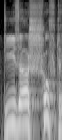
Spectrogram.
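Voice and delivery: erregt, gedehnt, höher ausgerufen; empörter Ausruf. A narrator's reading. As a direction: schimpf los, langsam und gedehnt. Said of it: "rief er". (wütend ausgerufen)

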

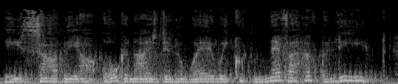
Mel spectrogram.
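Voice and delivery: muttered. A narrator's reading. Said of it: "he muttered".

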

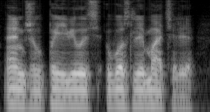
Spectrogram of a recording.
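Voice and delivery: ordinary delivery

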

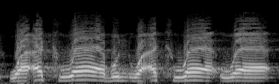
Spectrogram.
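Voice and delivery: وأكواب with wa fronted towards weh; slow وأكواب with an overly fronted a; over-thinned waw, wrong way. Shown as a demonstration. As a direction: mimic exaggerated thinning of وا. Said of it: "والبعض يبالغ في الترقيق".

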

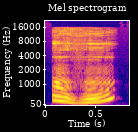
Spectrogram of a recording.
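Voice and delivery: mumbled through a mouthful; talking with her mouth full. Acted. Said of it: "пробормотала она с набитым ртом".

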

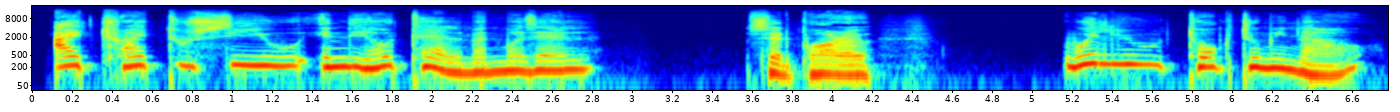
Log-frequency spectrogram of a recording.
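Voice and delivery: lightly voiced polite detective; a hint of Belgian detective politeness; Poirot voice.

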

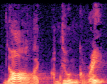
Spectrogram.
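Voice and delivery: low, insistent denial; doubling down. Retold or imitated. Husband doubling down to his wife, low and insistent. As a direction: dig in, keeping it low and firm. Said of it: "I would just double down".

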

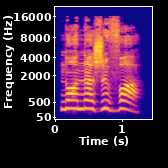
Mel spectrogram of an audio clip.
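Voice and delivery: high, loud, drawn-out protest; insistent. A narrator's reading. Zimana refuses to give up on Stekhana, insistent. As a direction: insist desperately, slow and loud. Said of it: "настаивала Зимана".

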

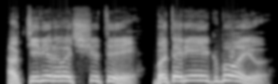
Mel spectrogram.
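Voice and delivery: high, urgent yell; shouted battle orders. A narrator's reading. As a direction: rouse the crew to battle. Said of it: "закричал Ван Аунгер". (выкрикивать боевые команды)

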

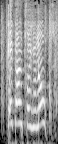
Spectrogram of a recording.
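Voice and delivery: very high warning cry; shouting. Acted. Stoat cries out to the galloping ponies, a high warning yell. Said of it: "schreeuwde Barney".

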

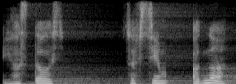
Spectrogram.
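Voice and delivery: soft, slow, halting despair; hushed, drawn-out loneliness; desolate realization. A narrator's reading. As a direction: let it sink in quietly, with pauses. Same realization, sinking in quietly.

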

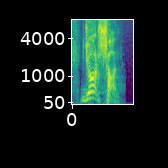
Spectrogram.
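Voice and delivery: high, loud urgent cry; shouted order. A narrator's reading. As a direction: yell it to hurry him along. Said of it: "kiáltotta Per". (sürgetően elkiáltva)

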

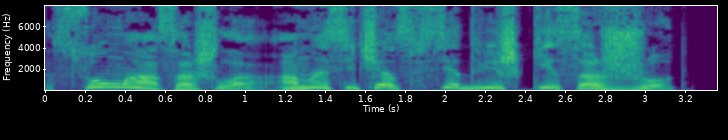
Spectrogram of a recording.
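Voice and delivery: high, agitated protest; worked-up disbelief in a high voice; alarmed exclamation. A narrator's reading. Alarmed at the reckless pilot.

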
